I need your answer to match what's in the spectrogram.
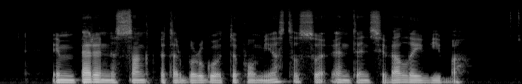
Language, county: Lithuanian, Marijampolė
